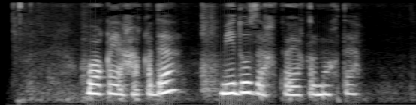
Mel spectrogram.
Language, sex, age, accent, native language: Uzbek, female, 18-24, Qashqadaryo, Uzbek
